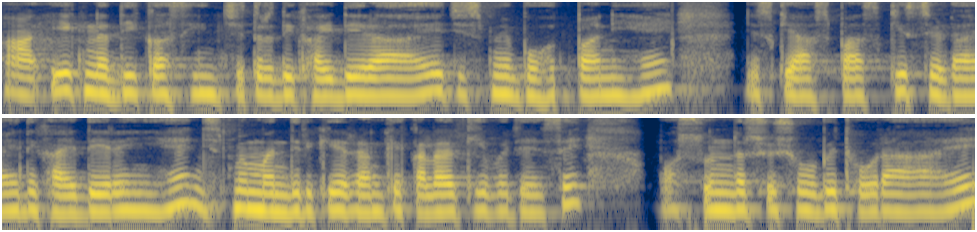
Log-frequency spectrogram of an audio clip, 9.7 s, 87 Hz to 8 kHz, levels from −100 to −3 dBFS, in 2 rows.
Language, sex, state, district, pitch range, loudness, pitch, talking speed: Hindi, female, Goa, North and South Goa, 185-205 Hz, -17 LUFS, 195 Hz, 230 wpm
